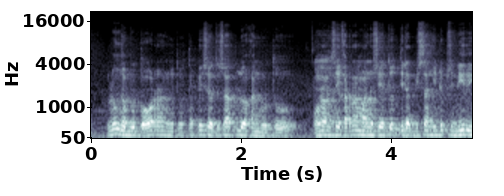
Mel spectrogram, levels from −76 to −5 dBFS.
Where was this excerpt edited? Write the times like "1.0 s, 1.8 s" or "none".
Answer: none

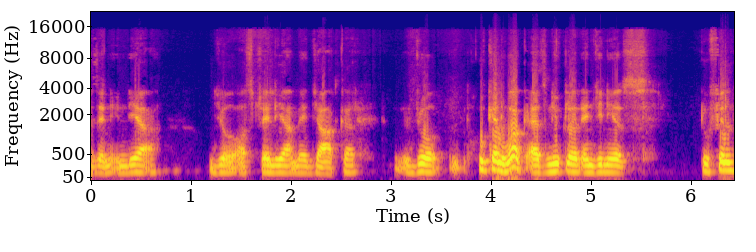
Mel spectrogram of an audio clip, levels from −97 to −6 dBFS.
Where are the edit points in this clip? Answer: none

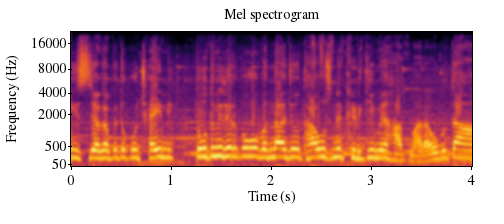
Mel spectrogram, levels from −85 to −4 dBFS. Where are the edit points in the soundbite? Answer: 1.1 s

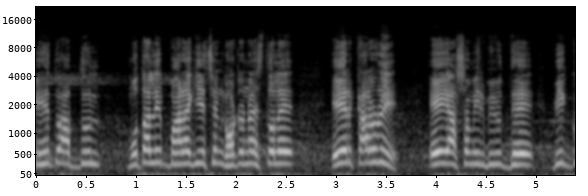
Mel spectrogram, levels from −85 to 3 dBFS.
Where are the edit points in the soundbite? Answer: none

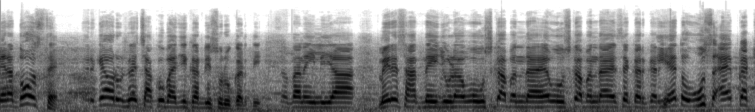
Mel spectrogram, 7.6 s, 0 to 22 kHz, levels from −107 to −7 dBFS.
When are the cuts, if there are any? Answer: 0.9 s, 2.8 s, 6.6 s

